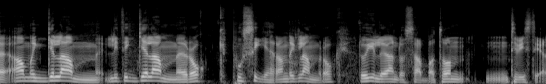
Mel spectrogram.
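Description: A man's bright, sharp tone sits at a medium pitch. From Mark municipality, West Sweden. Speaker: student radio host. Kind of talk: casual chat.

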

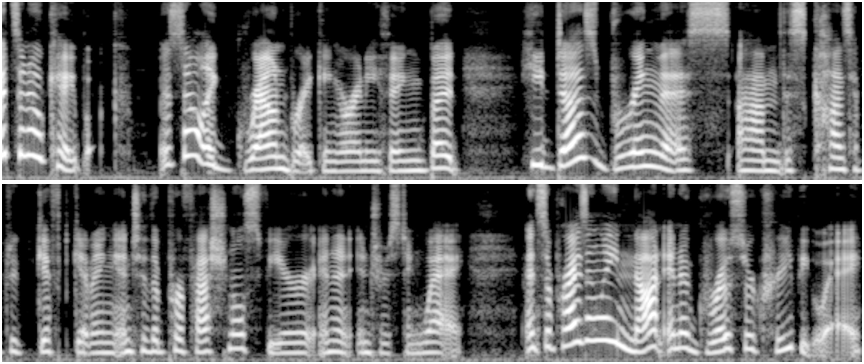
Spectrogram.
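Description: With an American accent, a woman speaks at a fairly quick pace in a fairly high voice with lively intonation; hers is an unremarkable speaking voice. The recording is very clean, with a silent background. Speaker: podcast host. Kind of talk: casual chat.

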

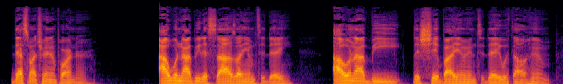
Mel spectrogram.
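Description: Fairly low male voice with fairly even intonation at a moderate pace, in a very clean recording over a silent background. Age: 30s. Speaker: bodybuilder and health science professor. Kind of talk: casual interview. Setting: studio.

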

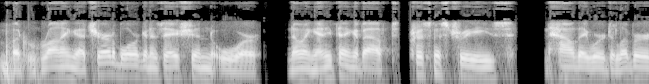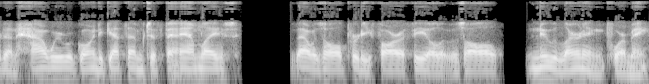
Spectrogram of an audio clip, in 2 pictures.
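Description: With an American accent, a man speaks at a moderate pace with a very deep, low pitch and ordinary pitch variation. His loudness stays very even against a quiet background. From Georgia, US South. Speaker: charity founder, marketing executive. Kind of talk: interview.

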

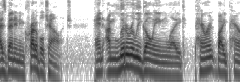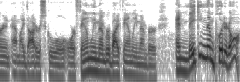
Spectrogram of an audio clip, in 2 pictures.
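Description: With an unremarkable speaking voice, a man at medium pitch talks at a moderate pace, with ordinary pitch variation and big swings in loudness. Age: 40s. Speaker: tech podcast co-host. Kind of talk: casual chat.

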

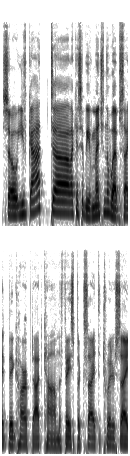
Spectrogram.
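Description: In a very clean recording with a silent background, a man at medium pitch speaks with hardly any pauses in an unremarkable speaking voice. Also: lively intonation, fairly quick pace. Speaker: radio host. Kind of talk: interview. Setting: studio. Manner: warm and conversational.

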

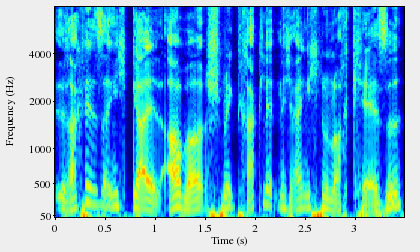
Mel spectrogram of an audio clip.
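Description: A man speaks at a fairly high pitch with vocal fry. His pitch swings very widely. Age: 20s. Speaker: podcast co-host. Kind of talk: casual chat.

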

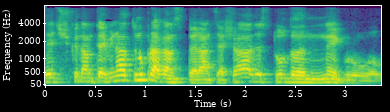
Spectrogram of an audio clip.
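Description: Lively intonation marks the delivery. It is an ordinary speaking voice. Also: man. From Romania, Brăila. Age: 20s. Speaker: blind software developer. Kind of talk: interview.

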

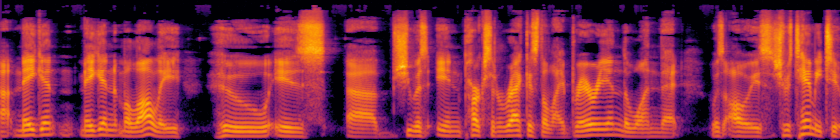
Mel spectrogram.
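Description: A man with an American accent uses a normal speaking voice at medium pitch and a moderate pace. His pitch varies in an ordinary way, and the recording is very clean with a silent background. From Arizona. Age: 30s. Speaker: podcast host. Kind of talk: casual chat.

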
